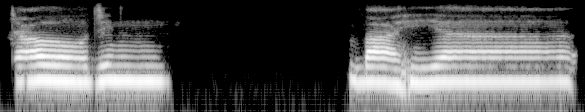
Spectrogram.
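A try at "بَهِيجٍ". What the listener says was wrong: বাহিয়া বলে কেন? বাহিজিন। যাও জিম। হুম জাউজিম, এখানে গুণনা হবে, এখানে এক আলিফ টান, জাউজিম বাহিজিন।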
